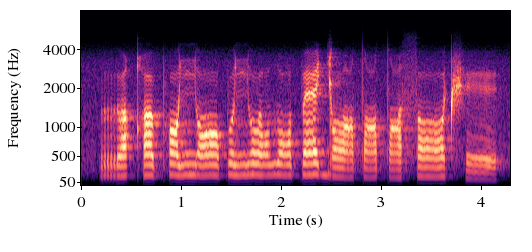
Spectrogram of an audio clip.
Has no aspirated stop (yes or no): no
